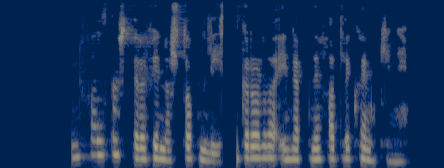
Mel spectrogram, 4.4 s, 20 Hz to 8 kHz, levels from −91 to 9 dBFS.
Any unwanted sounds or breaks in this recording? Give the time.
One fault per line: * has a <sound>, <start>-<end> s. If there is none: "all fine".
* has a dropout, 2.2-2.4 s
